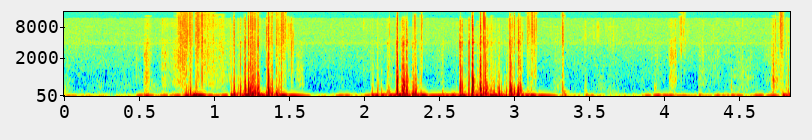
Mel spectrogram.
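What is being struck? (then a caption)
Small rough stone on silicone microphone ear. A small, solid, rough rock held in the fingertips is rubbed against a silicone microphone ear, producing muffled, deep scraping and rumbling bursts with faint crackles. The rubbing comes in uneven strokes separated by brief quiet gaps.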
